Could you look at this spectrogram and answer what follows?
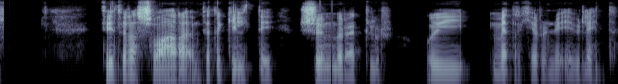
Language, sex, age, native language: Icelandic, male, 30-39, Icelandic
